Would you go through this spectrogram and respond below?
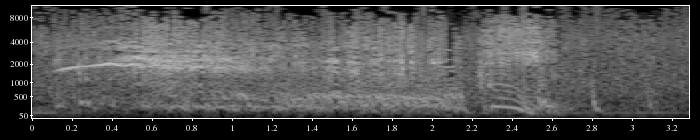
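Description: A horse whinnies loudly and close in a long, wavering neigh, followed by a shorter snorting cry, with faint hoof sounds and no talk.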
